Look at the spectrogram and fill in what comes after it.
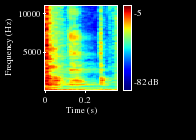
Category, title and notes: Sound effects > Other mechanisms, engines, machines
metal shop foley -141
little, rustle, thud, shop, metal, oneshot, tools, fx, wood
